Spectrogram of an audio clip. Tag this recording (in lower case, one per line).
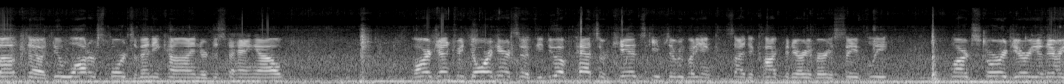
speech
motorboat
boat
vehicle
